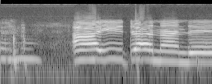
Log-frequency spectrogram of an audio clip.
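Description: High voices singing long held notes, dropping out briefly about half a second in and then coming back strongly.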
